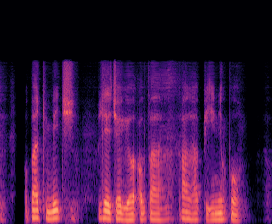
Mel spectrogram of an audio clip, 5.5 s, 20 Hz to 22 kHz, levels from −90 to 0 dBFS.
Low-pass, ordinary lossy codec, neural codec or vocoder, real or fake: 7.2 kHz; none; codec, 16 kHz, about 1 kbps, DyCAST, with the encoder's durations; fake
